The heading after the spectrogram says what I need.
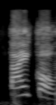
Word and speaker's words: ไต้ก๋ง: คน จีน และ ครอบครัว ใต้ ก๋ง เป็น คำ จีน ฮกเกี้ยน โดย ใต้ ที่ ว่า หาก ออก เสียง ใน ภาษา จีน กลาง จะ เป็น ต้า ที่ แปล ว่า ใหญ่ ส่วน คำ ว่า กง หรือ โก๋ง ใน บริบท ของ จีน กลาง และ ฮกเกี้ยน หมาย ถึง ผู้ เป็น นาย เมื่อ เป็น เช่น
